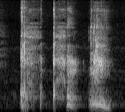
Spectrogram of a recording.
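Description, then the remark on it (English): Three loud coughs with a throaty rasp, the last one longer and more like a harsh throat clearing, with brief silences between them and no talking. Someone coughs in a new studio in Fort Mojave, caused by the smell of new carpeting. “And of course the new studio has brand new carpeting, and so I may be coughing a little bit due to the new carpet smell.”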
